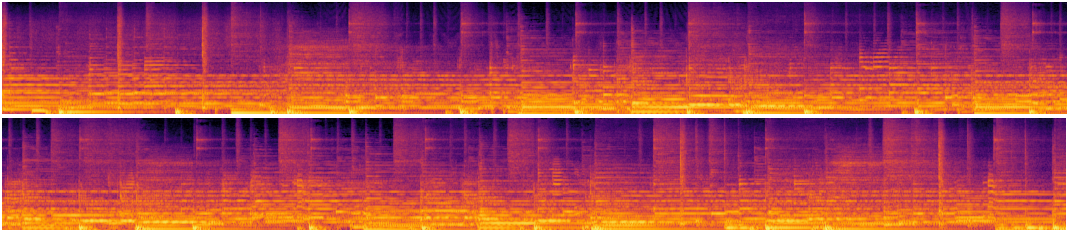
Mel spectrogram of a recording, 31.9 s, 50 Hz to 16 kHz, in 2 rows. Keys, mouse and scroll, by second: 2.8-3.4 space, 6.3 double click, 7.3 Delete, 7.4 alt+scroll down 4, 7.8 space, 9.7 shift+click, 10.0-10.9 alt+scroll up 3, 10.9 Up, 11.3 Up, 11.5 Up, 11.7 Up, 12.8 alt+scroll down 2, 13.1-13.7 space, 15.2 shift+click, 17.8 typing, 18.3 Return, 19.3-19.7 scroll down 1, 22.3-23.5 scroll down 10, 23.5-25.7 scroll down 4, 27.5 Return, 28.2 Return, 28.6 typing, 30.1 alt+scroll up 1, 30.5-31.2 space, 31.5 space.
